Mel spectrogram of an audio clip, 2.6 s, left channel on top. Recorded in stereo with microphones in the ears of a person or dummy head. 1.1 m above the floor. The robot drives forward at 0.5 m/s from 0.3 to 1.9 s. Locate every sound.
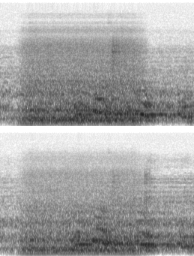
0.9 s a squeak: 30° right (ahead or behind), 9.5 m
